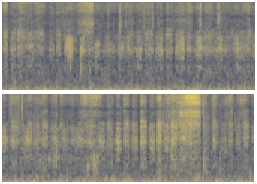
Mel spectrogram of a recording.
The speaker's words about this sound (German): Die Hunde kicherten.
